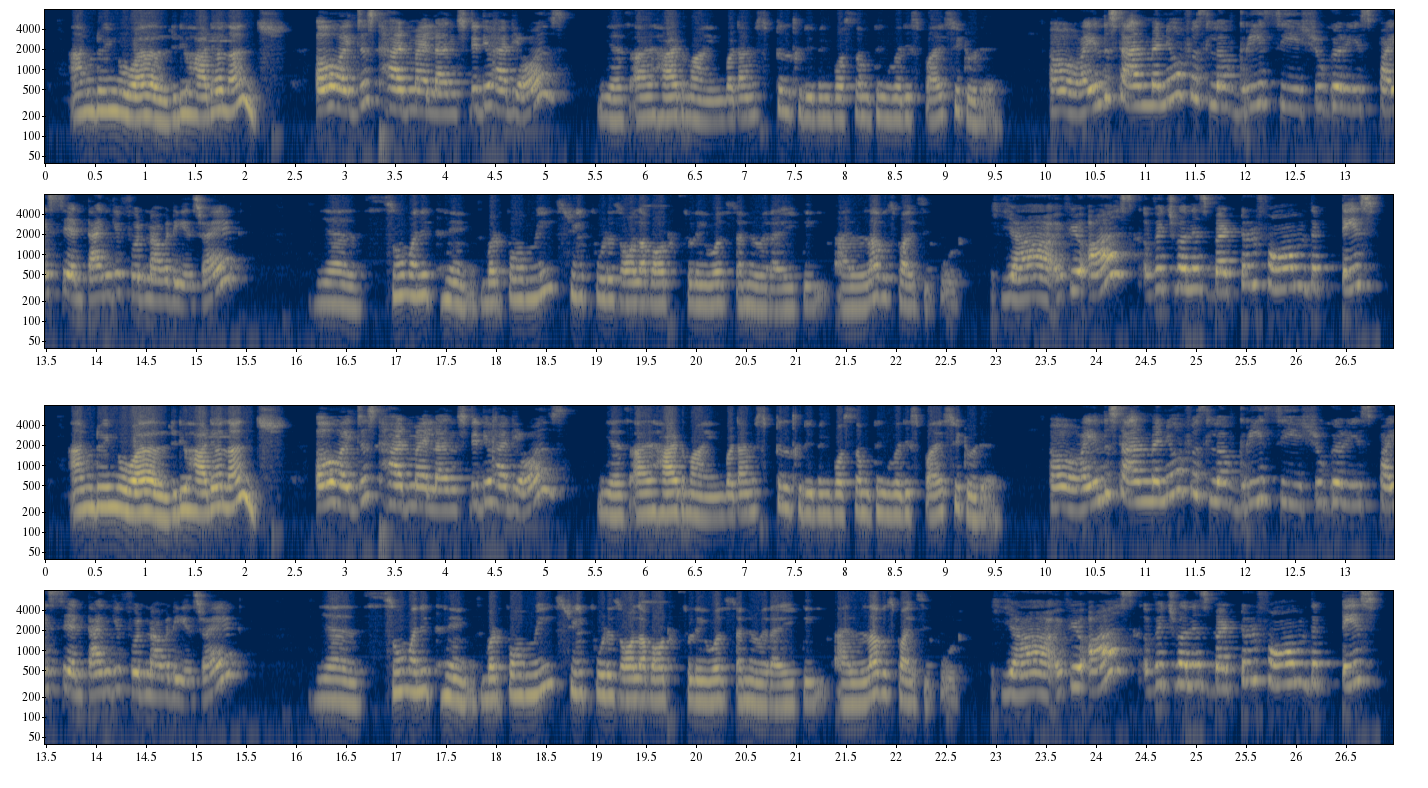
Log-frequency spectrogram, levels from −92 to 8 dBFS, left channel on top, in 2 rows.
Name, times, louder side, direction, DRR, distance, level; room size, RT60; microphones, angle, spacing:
voice 1, 0.2-2.4 5.5-9.5 16.2-22.6, right 4 dB, 45° right, 0.5 m, -28 dB
voice 2, 2.7-5.2 10.0-15.4 23.0-26.8, equal, 15° left, 0.8 m, -27 dB
2.4 x 2.1 x 3.8 m
head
